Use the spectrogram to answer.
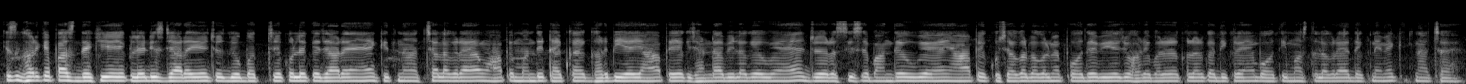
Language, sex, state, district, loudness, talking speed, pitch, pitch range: Hindi, male, Chandigarh, Chandigarh, -15 LUFS, 295 wpm, 165 Hz, 160-170 Hz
